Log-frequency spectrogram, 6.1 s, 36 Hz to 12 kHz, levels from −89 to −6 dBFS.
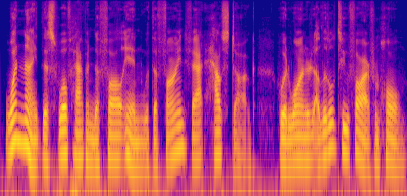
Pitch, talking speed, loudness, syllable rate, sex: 105 Hz, 225 wpm, -20 LUFS, 5.4 syllables/s, male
